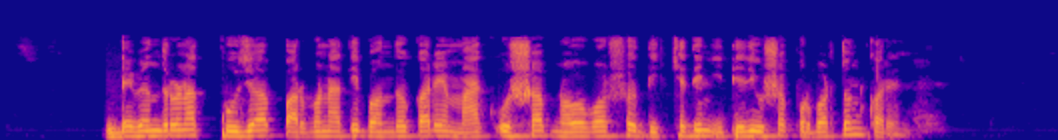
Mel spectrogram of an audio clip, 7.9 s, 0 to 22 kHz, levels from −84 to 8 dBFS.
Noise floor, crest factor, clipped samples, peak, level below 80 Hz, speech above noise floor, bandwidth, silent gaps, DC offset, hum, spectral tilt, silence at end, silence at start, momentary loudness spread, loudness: -78 dBFS; 16 dB; under 0.1%; -2 dBFS; -52 dBFS; 63 dB; 7.6 kHz; none; under 0.1%; none; -5.5 dB/octave; 1.15 s; 0.8 s; 5 LU; -16 LUFS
